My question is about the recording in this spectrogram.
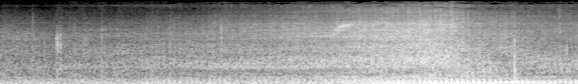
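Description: A motor vehicle passing close by on the road, its engine and tyre noise growing steadily louder and peaking about three seconds in.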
